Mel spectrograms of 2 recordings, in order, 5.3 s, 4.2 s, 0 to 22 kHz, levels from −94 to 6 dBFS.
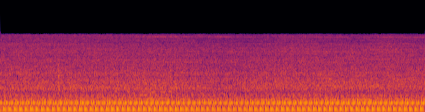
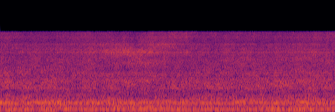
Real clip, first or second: first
